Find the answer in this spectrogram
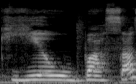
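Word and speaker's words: kiełbasa: - це кі вбаса кевбаса Зверніть увагу на вимову губного звука в кевбаса шинка так і буде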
